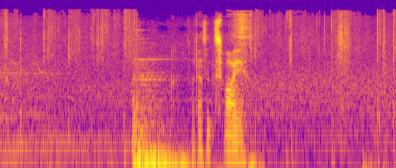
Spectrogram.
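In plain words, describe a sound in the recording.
Footsteps cross pavement.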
